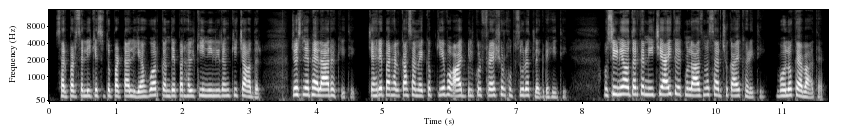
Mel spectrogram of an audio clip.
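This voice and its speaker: A woman reading a romance novel aloud as an audiobook narrator, steady and even. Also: fairly high pitch, no echo, clean studio sound.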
